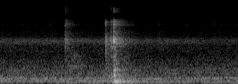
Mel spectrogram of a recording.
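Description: An oven door opens with a clunk.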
